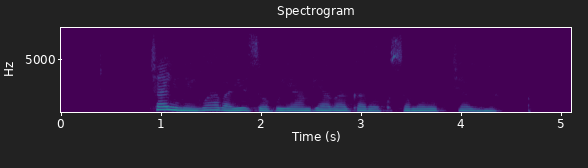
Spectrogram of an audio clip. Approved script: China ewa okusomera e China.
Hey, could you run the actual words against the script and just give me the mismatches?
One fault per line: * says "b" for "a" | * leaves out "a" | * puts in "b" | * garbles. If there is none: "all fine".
* puts in "abayizi obuyambi abaagala"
